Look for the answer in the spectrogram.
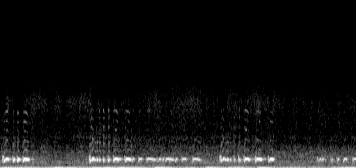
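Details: Local zebra dove song used as a master for training other doves: quick trilled phrases of short bent notes, each ending in a longer drawn tone, recurring every two to three seconds, with low-frequency hum beneath.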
